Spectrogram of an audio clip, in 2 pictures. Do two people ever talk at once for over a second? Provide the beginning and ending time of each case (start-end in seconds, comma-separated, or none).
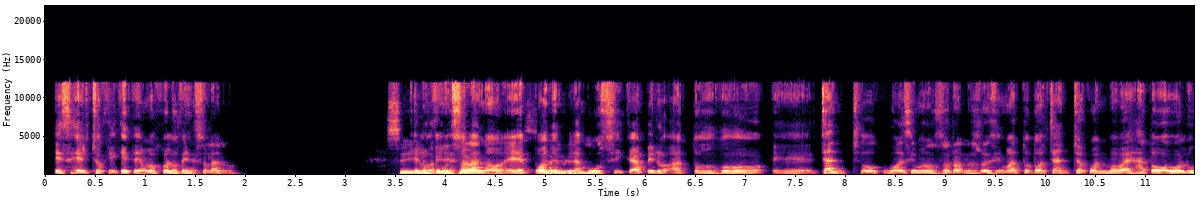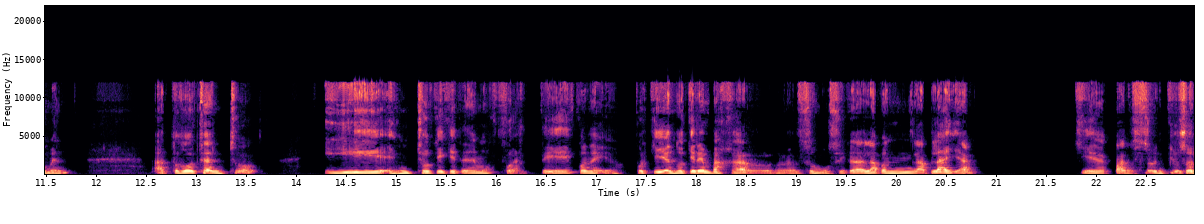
3.6-5.5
